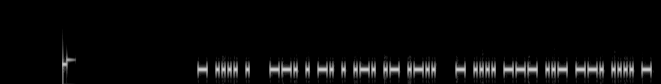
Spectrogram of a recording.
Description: Morse code, heard as a keyed tone, about 37 wpm, 700 Hz. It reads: THE GENERAL THOUGHT
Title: Sentences from Top 1000 Words - Review Part 3 - 40wpm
